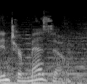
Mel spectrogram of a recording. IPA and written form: ɪntəˈmɛtsəʊ (INTERMEZZO)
